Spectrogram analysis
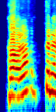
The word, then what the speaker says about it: pur: If it was French, pour would be spelled P-O-R, not P-U-R. Okay, so this is Latin. Pour vie. It's pronounced the same, but it's Latin.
